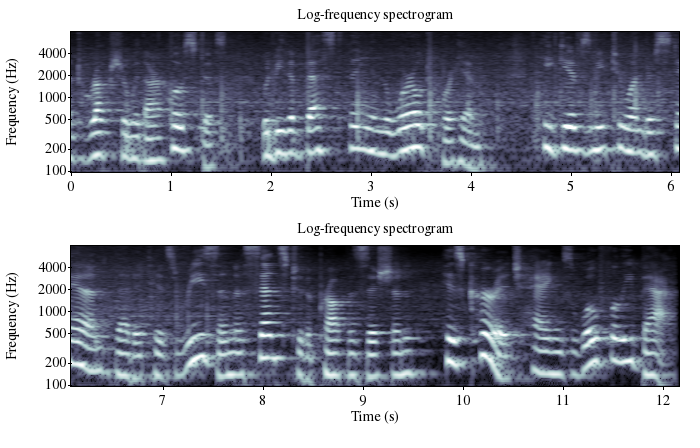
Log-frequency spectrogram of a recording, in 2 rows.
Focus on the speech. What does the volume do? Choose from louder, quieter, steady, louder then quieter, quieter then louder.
steady.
